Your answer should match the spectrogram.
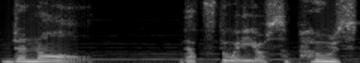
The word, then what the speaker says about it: Donal: that was the caretaker Donal Delaney not Donald my mind you there's no D at the end so it's pronounced denol that's the way you're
